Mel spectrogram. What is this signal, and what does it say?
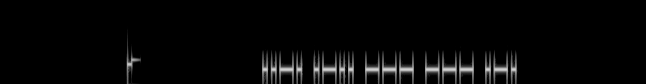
Morse code, heard as a keyed tone, about 28 wpm, 700 Hz. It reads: FLOOR
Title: Top 1751-2000 Words 28wpm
